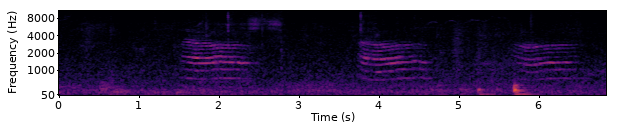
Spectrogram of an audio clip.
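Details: Oriental or Siamese domestic cat repeating a drawn-out, nasal meow three times, about two seconds apart, each slightly wavering in pitch, with a couple of soft knocks in the quiet room.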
